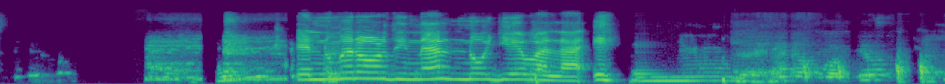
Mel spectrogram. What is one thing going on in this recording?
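A woman speaks slowly and clearly over an online call.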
